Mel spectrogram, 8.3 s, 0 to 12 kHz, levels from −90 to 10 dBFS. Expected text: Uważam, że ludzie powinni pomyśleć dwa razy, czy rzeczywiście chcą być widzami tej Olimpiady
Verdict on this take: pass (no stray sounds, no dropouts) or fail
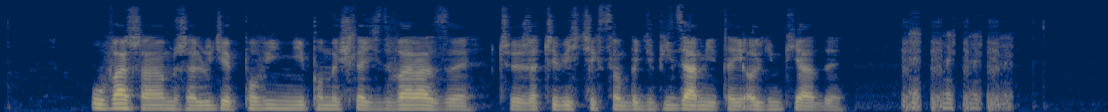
fail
